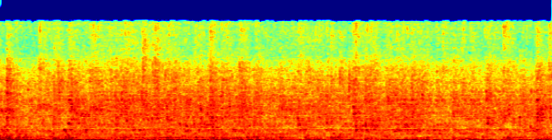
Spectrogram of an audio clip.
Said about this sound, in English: Is this working? Which way do I turn it to turn the water off? Is it going off? Yeah, I think it's... Yeah, there we go.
